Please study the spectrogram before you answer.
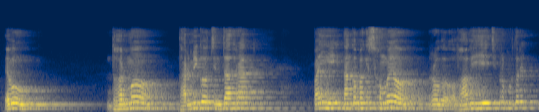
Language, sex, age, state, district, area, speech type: Odia, male, 60+, Odisha, Khordha, rural, spontaneous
